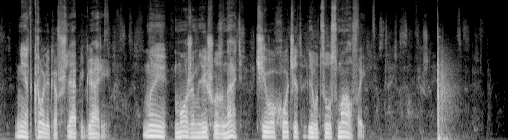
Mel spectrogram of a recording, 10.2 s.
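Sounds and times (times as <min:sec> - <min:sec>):
speech: 0:00.4 - 0:02.3, 0:02.9 - 0:07.4
staff striking a lectern: 0:08.8 - 0:09.2.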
